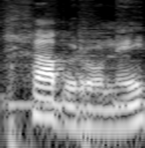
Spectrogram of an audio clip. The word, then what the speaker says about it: Gaborone: Botswana's capital and largest city is Gaborone. If you speak Setswana, it's pronounced Gaborone, located close to the border of South Africa, and the country is divided into 9 districts.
